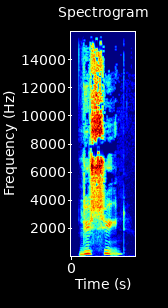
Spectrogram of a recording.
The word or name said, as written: lyssyn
